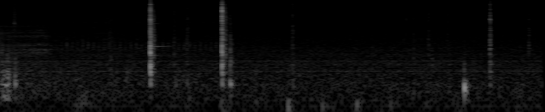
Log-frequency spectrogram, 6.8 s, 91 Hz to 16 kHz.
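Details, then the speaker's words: Germanium-transistor flea-market radio on old 1.5 V D cells: a couple of sharp, isolated speaker pops when the power button is pressed, with no playback; the batteries are dead. "That's why I heard a little bit of a noise when I hit the power button. Let's see that again. You can hear a little pop when I hit this power button."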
